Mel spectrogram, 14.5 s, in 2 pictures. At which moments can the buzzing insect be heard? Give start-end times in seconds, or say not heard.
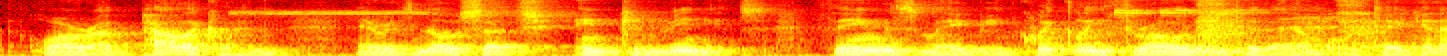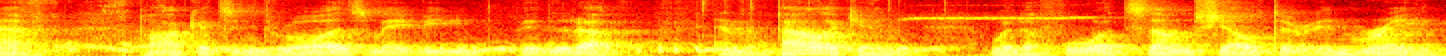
not heard.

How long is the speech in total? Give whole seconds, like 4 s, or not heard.
14 s.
